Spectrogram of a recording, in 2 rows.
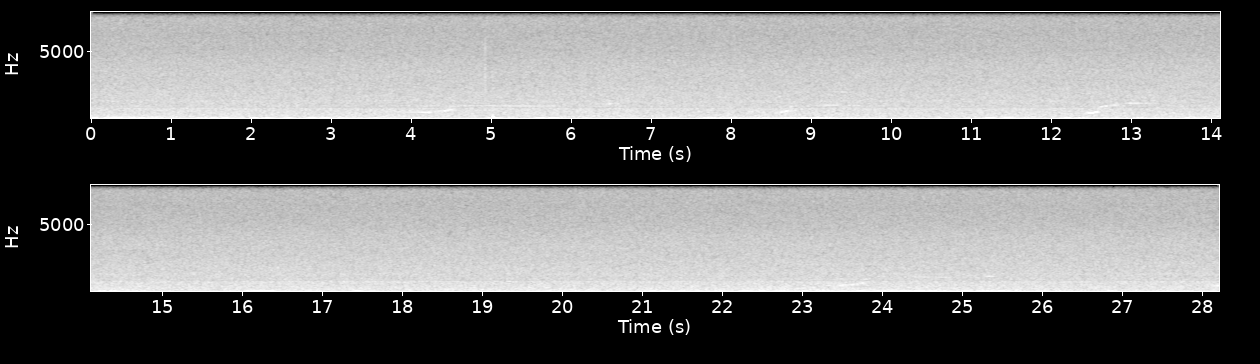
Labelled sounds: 12.6	12.9	humpback whale, 0.80 to 1.1 kHz

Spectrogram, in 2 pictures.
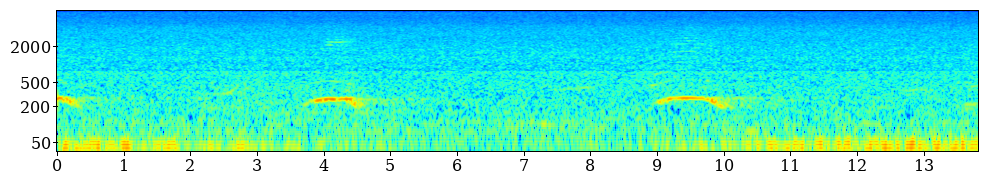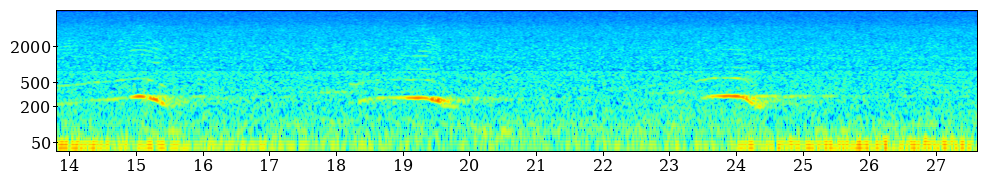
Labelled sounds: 4.0	4.4	humpback whale, 2.3 to 2.5 kHz
14.9	15.3	humpback whale, 1.6 to 1.8 kHz
19.1	19.4	humpback whale, 1.3 to 1.4 kHz

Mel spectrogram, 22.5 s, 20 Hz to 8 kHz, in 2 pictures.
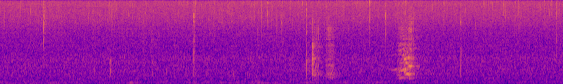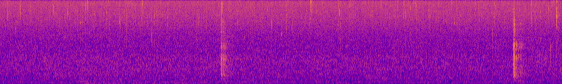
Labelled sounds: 21.5	21.8	croaking sound likely from a nearby submerged object, 1.4 to 1.7 kHz

